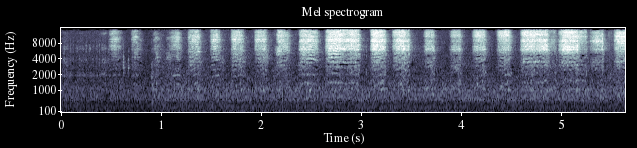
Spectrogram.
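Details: Hungry nestling Yellow-shafted Northern Flickers beg near the nest as the male brings food: harsh, hissing pulses repeated about twice a second, growing louder and more insistent toward the end.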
